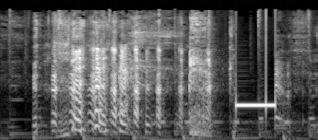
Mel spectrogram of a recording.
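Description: Animated, laughing voices chatter, then a steady, loud electronic bleep cuts in for about half a second, masking the speech.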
